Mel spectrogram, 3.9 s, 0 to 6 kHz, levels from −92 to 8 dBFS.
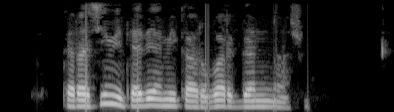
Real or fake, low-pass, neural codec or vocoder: real; 5.4 kHz; none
